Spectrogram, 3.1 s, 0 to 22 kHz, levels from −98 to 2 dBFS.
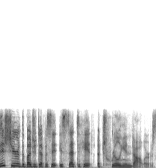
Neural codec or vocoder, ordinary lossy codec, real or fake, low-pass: none; Opus, 16 kbps; real; 7.2 kHz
